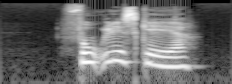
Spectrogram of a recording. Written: folieskærer

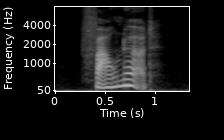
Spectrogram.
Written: fagnørd

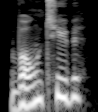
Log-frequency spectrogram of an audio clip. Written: vogntype

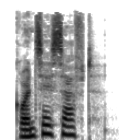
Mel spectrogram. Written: grøntsagssaft

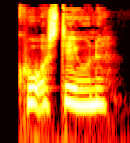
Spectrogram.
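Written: korstævne

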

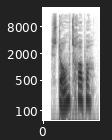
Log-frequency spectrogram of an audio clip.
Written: STORMTROPPER

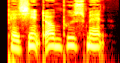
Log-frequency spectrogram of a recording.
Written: patientombudsmand

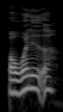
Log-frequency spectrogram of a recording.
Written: overlæder

